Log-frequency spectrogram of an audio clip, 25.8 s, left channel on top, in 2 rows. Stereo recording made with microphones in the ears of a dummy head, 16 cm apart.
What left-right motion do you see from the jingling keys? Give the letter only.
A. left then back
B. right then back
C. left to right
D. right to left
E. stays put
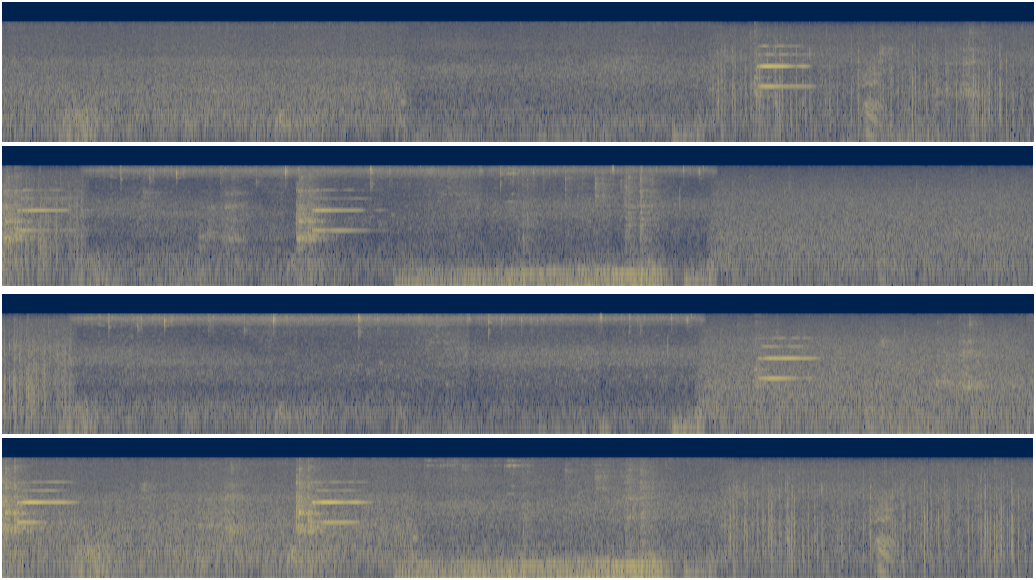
B.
